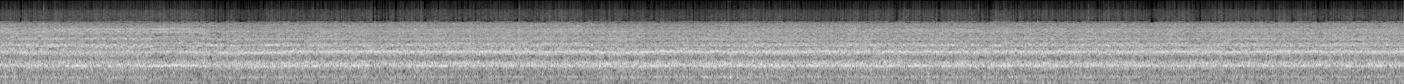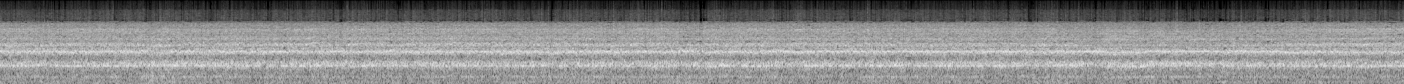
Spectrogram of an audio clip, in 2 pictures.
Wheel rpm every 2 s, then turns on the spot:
220, 230, 230, 230, 230, 230, 230, 240, 240, 240, 240, 230, 230, 230.
none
